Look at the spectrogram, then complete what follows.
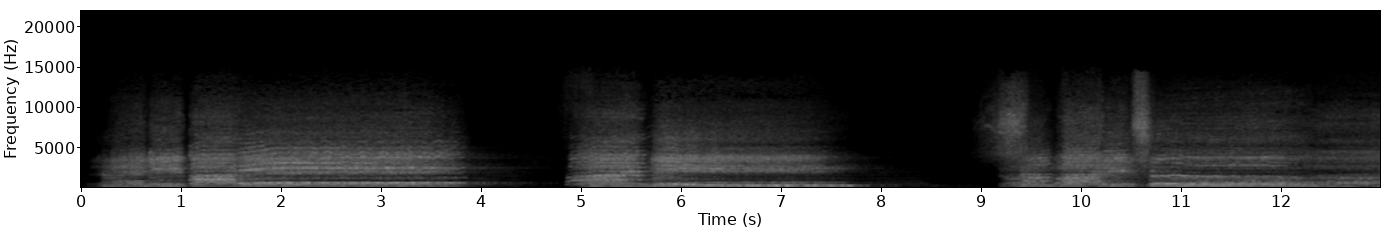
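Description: Choral music soundtrack: a choir singing three long, held phrases, each dying away for about a second before the next begins.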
